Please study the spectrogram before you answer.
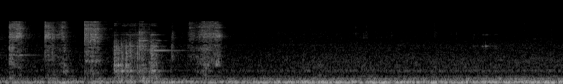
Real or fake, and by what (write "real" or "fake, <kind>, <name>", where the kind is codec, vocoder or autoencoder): real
